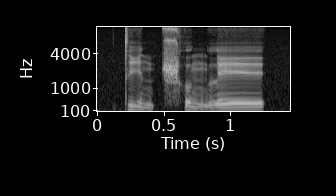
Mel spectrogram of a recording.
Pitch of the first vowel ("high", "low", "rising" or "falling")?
falling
